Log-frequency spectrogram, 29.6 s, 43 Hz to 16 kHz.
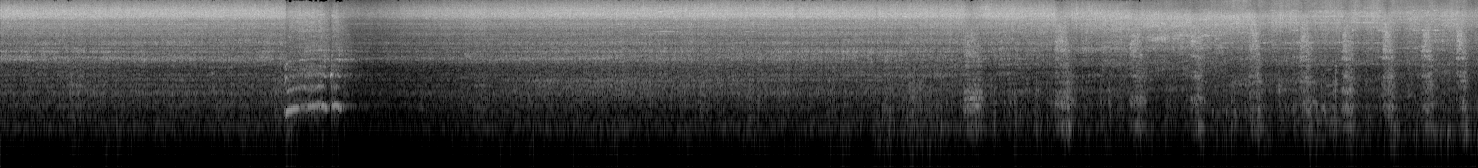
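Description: LMS Jubilee steam locomotive 45596 Bahamas, a three-cylinder 4-6-0, hissing loudly with escaping steam; its whistle sounds once about six seconds in, rising briefly in pitch and then holding for about a second. From about two-thirds through, exhaust beats start and come quicker toward the end as the engine gets under way.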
